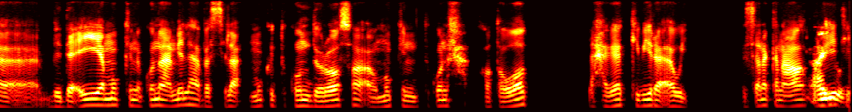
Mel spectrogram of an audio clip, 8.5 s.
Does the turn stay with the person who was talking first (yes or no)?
no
